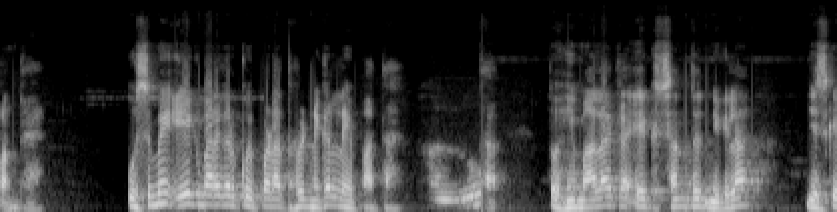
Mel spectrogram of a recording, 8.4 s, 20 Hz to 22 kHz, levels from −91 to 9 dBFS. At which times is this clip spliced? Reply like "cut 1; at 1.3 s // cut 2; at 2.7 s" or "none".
cut 1; at 4.8 s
